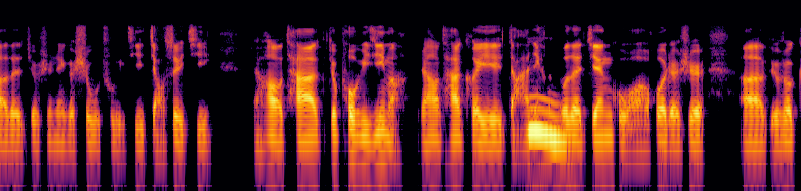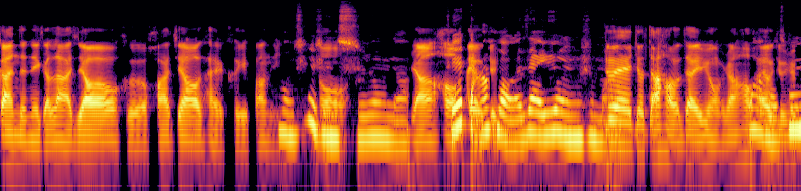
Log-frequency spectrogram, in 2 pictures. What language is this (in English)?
Chinese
